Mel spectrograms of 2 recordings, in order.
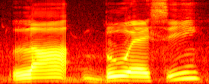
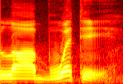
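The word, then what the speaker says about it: La Boétie: as might be thought la boue see oh wow lacy is not right but rather lob wet E with the hard T as it was pronounced in the Perigord dialect of the region in which love what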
